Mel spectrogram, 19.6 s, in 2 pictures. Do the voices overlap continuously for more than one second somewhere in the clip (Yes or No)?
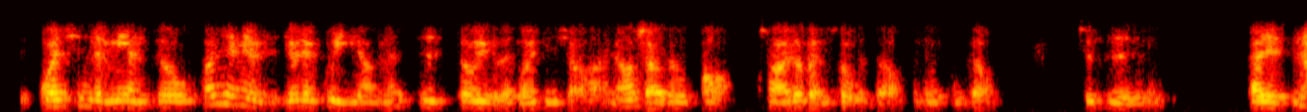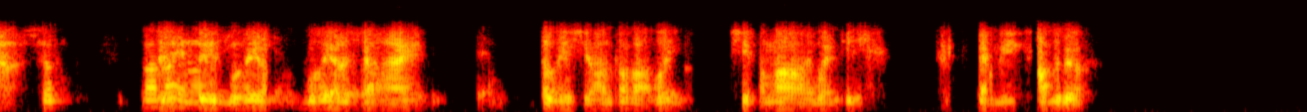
Yes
